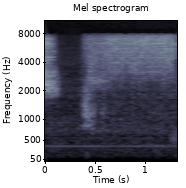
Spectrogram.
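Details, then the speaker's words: Podcast host's own mechanical ventilator heard while he speaks: steady airy hiss with a brief rushing surge as the ventilator delivers a breath. "name is worried that noise you guys my ventilator and thank you for tuning in the Bates Turner's they were not my story podcast"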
